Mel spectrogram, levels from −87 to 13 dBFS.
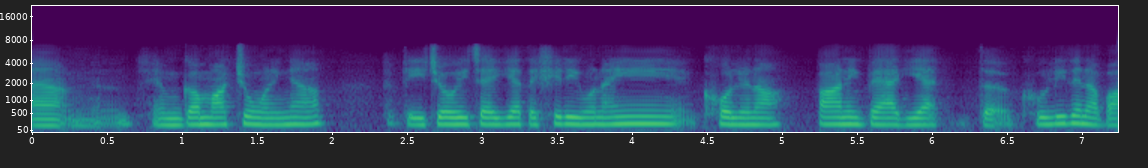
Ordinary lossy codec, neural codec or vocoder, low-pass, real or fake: none; codec, 16 kHz, 0.2 kbps, FocalCodec; 7.2 kHz; fake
